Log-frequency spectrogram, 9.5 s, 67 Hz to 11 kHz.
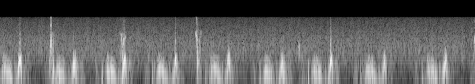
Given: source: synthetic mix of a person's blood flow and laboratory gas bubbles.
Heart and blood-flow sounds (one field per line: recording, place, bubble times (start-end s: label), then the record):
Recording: Doppler ultrasound of blood flow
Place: precordium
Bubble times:
0.97-1.11 s: bubbles
2.38-2.54 s: bubbles
3.89-4.04 s: bubbles
5.95-6.03 s: bubbles
9.46-9.51 s: bubbles
From the record:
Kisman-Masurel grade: 123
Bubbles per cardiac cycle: 1 to 2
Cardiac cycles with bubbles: 10 to 50%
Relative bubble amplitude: loud (0.450 to 0.775)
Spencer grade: 2 (many but less than half of the cardiac periods contain bubble signals, singularly or in groups)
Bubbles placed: anywhere in the cardiac cycle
